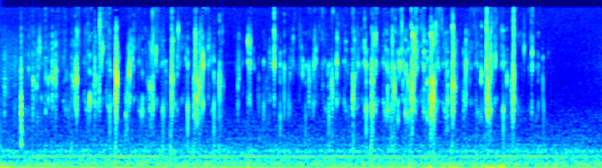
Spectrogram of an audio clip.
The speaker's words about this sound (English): And now my cat is drinking the water. Let's listen closely.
